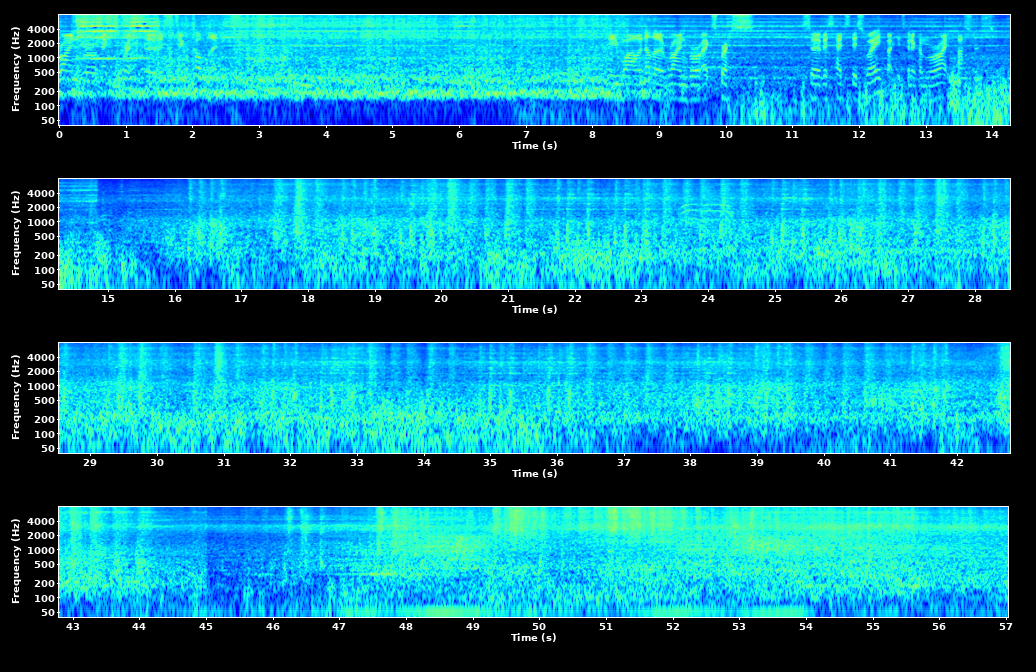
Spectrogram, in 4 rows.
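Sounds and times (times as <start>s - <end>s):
wheel-on-rail noise: 14.6s - 57.0s.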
